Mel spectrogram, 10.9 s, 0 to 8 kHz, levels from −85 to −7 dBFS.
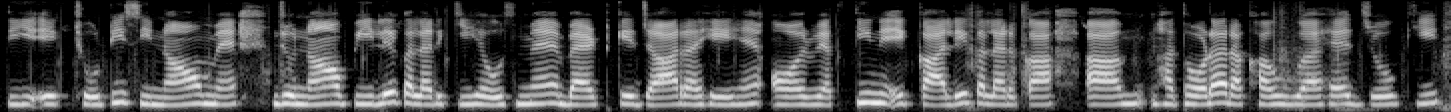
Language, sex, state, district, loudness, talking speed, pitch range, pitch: Hindi, female, Jharkhand, Sahebganj, -20 LUFS, 180 wpm, 210-230 Hz, 220 Hz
